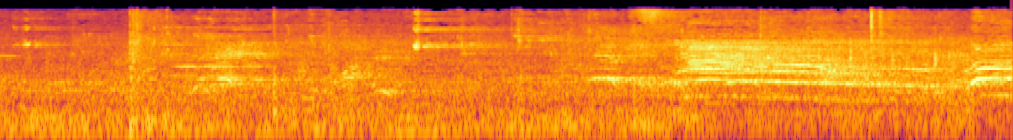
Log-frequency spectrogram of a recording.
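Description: A volleyball is struck hard with sharp slaps in an echoing hall.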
